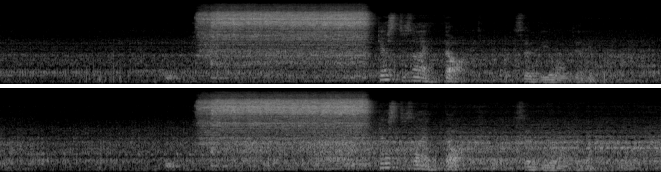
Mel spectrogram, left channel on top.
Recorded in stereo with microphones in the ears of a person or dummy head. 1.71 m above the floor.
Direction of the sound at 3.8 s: 35° left (ahead or behind).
